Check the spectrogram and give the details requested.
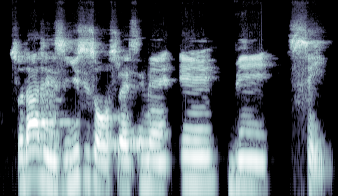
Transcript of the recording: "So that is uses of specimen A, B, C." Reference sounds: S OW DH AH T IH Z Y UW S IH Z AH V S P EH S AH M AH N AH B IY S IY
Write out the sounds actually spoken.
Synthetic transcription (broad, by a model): S OW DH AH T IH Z Y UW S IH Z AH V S EH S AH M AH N AH B IY S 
